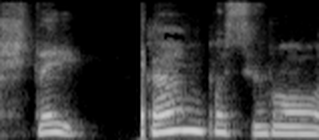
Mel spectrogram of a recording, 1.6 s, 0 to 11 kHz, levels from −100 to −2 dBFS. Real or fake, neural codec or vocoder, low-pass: real; none; 9.9 kHz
